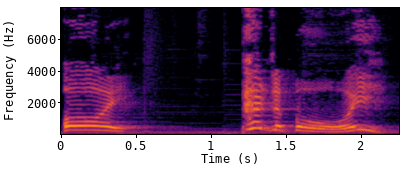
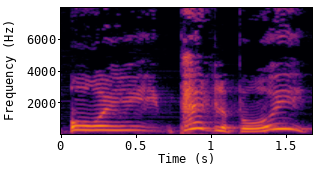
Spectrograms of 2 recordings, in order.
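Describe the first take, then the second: First: It is called out as loudly as possible. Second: It is said a little louder. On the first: The request turns into a threat. "called out in his loudest voice" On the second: The request is repeated more insistently. "this time a little louder"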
